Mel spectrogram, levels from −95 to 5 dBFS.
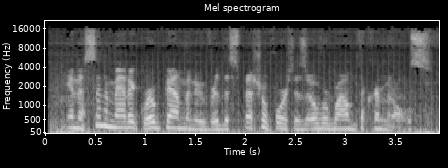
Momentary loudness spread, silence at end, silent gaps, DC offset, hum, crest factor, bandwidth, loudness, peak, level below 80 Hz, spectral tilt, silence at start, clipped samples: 6 LU; 0 s; none; under 0.1%; none; 16 dB; 16.5 kHz; -17 LUFS; 0 dBFS; -34 dBFS; -5 dB/octave; 0.05 s; under 0.1%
